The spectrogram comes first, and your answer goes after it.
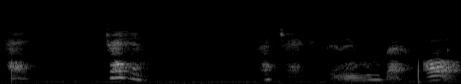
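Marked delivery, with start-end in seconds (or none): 0.1-1.4 whispering very softly, hushed. Elizabeth speaks to a sleeping dragon, whispering very softly. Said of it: "Elizabeth whispered very softly".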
